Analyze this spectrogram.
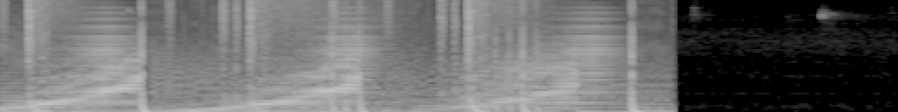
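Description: Upbeat video game music plays loudly.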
